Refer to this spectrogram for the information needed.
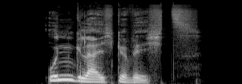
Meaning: genitive singular of Ungleichgewicht
- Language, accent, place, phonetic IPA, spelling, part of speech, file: German, Germany, Berlin, [ˈʊnɡlaɪ̯çɡəvɪçt͡s], Ungleichgewichts, noun, De-Ungleichgewichts.ogg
